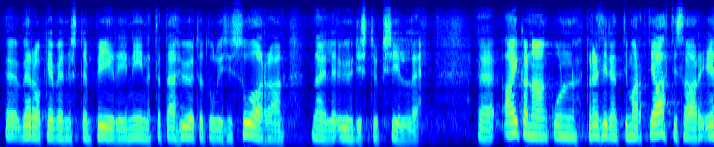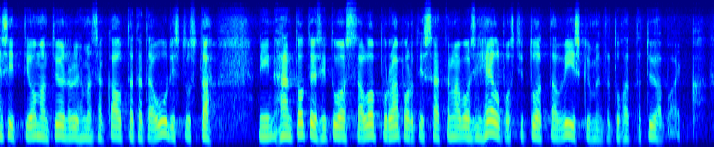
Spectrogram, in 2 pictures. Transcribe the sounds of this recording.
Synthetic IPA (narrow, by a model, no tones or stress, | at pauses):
ʋerokeʋenyst̪empiːriːnniːnet̪ːæt̪æːhyøt̪øt̪ulisisuɔrɑːn | næilːeyhdist̪yksilːe | ɑikɑnɑːŋkunpresident̪ːimɑrt̪ːiɑht̪isɑːriesit̪ːiomɑnt̪yønryhmænsækkɑut̪ːɑt̪æt̪æuːdist̪ust̪ɑ | niːnhænt̪ot̪esit̪uosːɑlopːurɑport̪isːɑet̪ːæmæʋoisihelpost̪it̪t̪uot̪ːɑːʋʋiːskymːent̪æt̪uhɑt̪ːɑt̪yæpɑ̰ikːɑ̥ː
